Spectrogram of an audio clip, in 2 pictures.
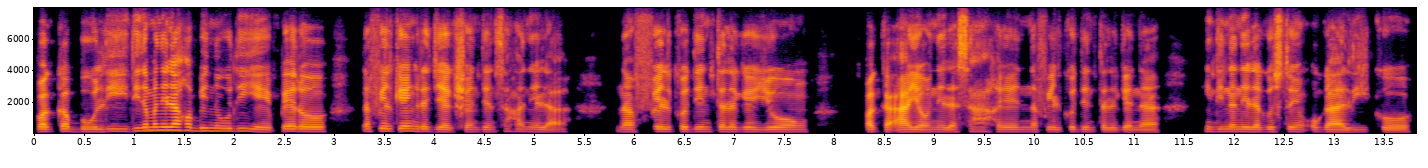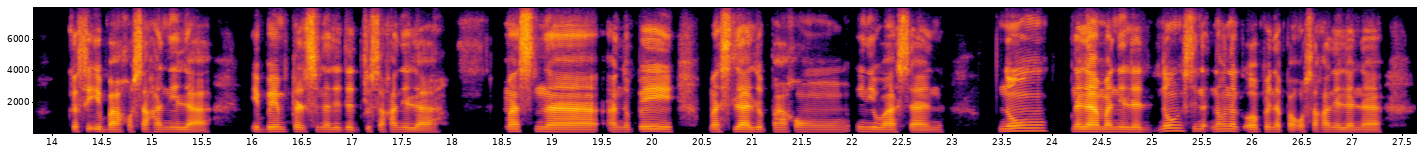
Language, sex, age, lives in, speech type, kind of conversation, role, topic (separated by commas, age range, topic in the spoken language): Filipino, male, 25-29, Philippines, conversation, advice, user, Paano ko haharapin ang kritisismo at matututo mula rito?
